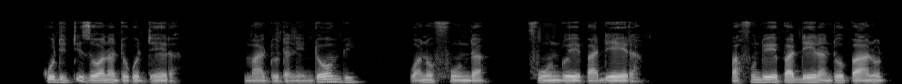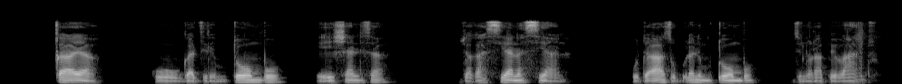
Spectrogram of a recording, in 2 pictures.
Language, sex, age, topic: Ndau, male, 36-49, health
